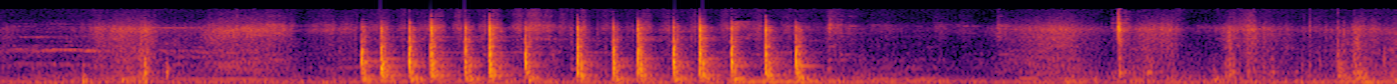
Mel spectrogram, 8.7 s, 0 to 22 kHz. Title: evo 7 clunk sound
